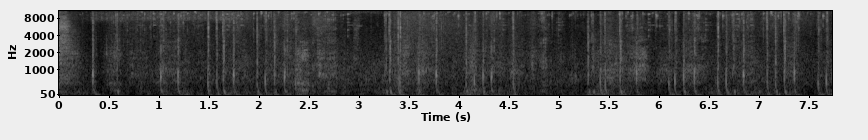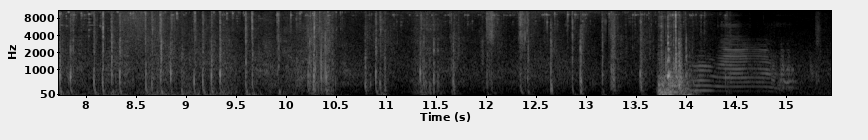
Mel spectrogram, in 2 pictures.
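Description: Hooves of the horse Roach clip-clop steadily in The Witcher 3, a brisk close rhythm over quiet game ambience. A short burst of voice and sound effects follows near the end, along with a whinny-like sound.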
